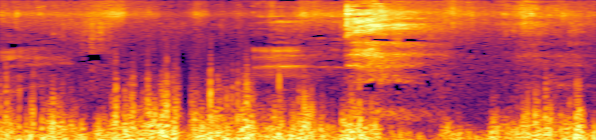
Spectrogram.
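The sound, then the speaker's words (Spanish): Strong wind blowing outdoors on a windy day, a loud, steady low roar buffeting the microphone with slight surges in intensity, heard on its own. “en un día bastante ventoso como supongo que se escuchará”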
